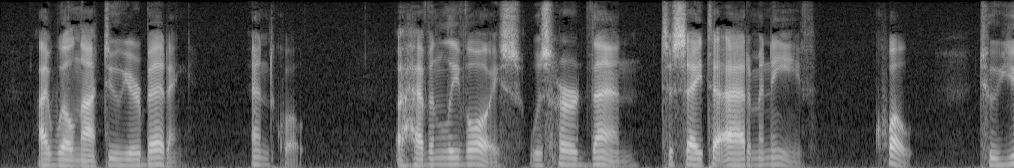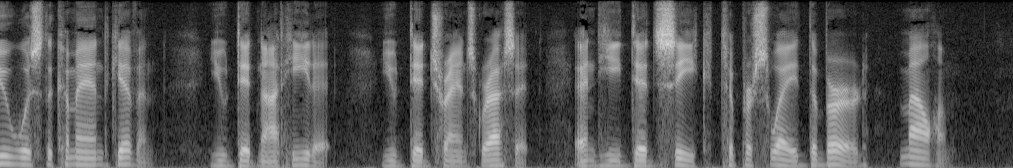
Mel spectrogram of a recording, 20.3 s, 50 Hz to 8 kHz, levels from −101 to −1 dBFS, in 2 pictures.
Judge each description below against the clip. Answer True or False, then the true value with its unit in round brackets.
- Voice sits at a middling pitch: False (105 Hz)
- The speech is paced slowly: True (125 wpm)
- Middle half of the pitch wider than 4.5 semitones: False (3.7 semitones)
